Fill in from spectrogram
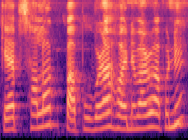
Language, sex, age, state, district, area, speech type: Assamese, female, 45-60, Assam, Jorhat, urban, spontaneous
